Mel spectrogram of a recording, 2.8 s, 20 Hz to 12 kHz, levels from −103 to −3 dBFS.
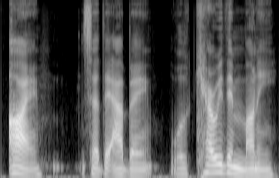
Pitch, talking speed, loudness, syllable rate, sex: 115 Hz, 170 wpm, -21 LUFS, 5.4 syllables/s, male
